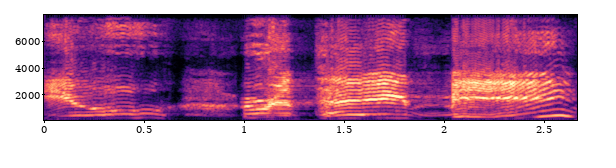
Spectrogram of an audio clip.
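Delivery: mocking laugh. A narrator's reading. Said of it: "the lion laughed".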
